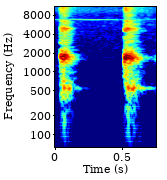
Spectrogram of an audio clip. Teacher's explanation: you're going to feel the back of your tongue touch the roof of your mouth all the way at the back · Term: k sound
